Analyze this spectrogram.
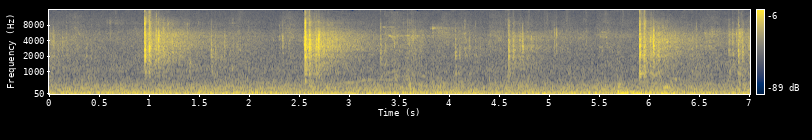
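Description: Bamboo swords clack together in a large echoing hall.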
